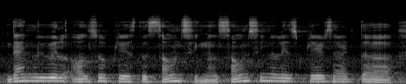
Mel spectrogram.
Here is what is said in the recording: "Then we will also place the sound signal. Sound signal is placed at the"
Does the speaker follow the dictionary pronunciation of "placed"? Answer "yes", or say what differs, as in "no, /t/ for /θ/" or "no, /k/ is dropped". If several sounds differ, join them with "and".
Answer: no, /t/ is dropped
